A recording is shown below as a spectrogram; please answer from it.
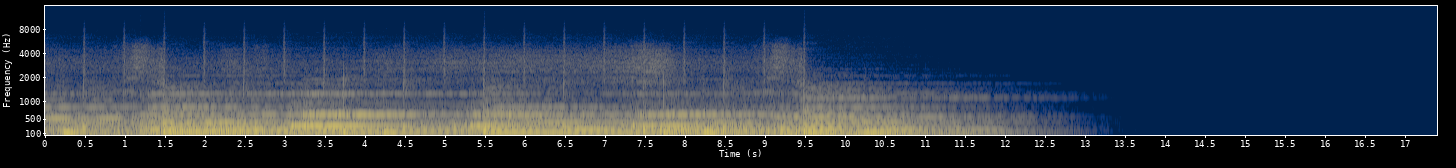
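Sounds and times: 
piano house music: 0:00.0 - 0:12.4.

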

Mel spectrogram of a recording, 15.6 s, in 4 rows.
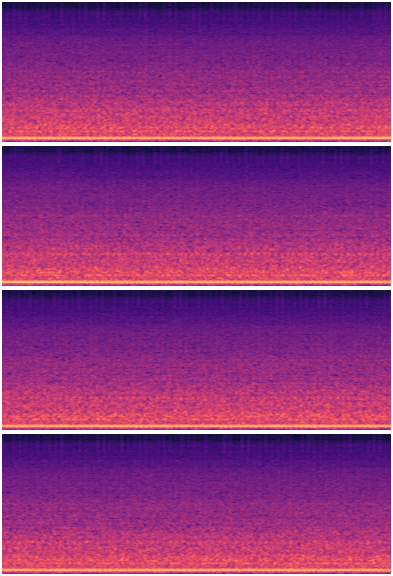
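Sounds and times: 
fan running: 0:00.0 - 0:15.5.

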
